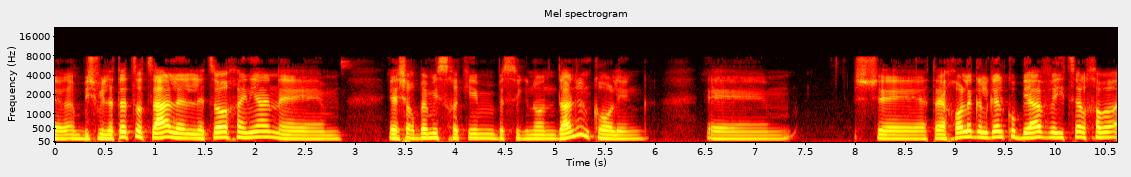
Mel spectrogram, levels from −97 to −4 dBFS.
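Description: Nothing stood out on listening to this speech recording.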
